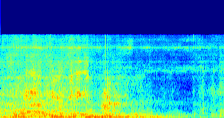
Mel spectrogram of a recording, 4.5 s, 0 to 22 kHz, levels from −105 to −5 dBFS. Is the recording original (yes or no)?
no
